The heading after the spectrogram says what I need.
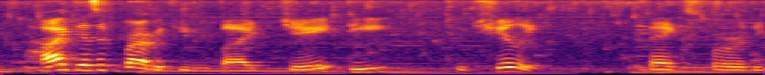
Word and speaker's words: Tuccille: Tuccille. Thanks for the pronunciation guide, Mr.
